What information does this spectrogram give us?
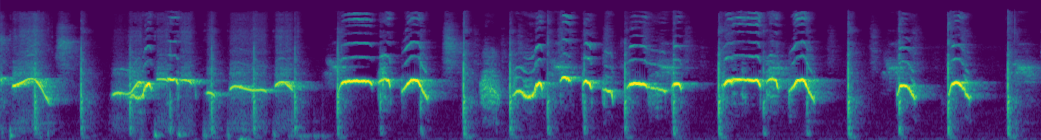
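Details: A pet cockatiel sings in front of a mirror, a run of clear whistled phrases, rising and falling, with brief gaps between them.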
